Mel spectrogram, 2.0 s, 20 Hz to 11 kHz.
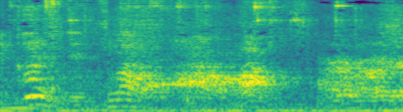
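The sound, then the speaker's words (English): An excited 17-month-old German Shepherd mix dog reunited with its owner at a humane society shelter, whimpering and yipping over loud human voices. “When James Perry was reunited with his dog Kayla, it was hard to tell which of the two was more excited.”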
